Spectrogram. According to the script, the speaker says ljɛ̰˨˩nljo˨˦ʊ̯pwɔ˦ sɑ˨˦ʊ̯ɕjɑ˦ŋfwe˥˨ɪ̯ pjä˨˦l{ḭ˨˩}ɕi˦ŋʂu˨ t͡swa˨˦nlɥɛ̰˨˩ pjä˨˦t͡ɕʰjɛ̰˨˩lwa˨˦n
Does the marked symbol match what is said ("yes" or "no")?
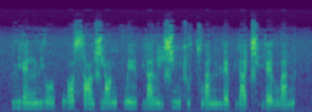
yes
